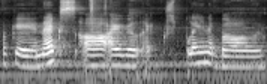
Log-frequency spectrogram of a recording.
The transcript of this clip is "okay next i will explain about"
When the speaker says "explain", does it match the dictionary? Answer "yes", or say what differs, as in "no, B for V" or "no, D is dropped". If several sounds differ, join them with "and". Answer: yes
